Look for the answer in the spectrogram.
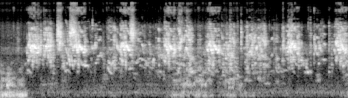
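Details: A breeding pair of budgies chattering in quick scratchy bursts, about one or two phrases per second, buzzy and warbled, with a short low knock at the start.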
